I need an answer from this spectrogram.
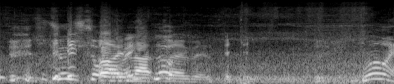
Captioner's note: laughs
